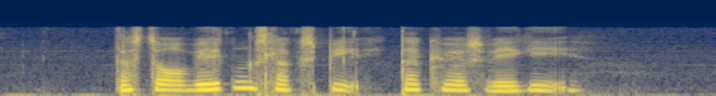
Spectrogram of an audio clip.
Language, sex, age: Danish, female, 42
